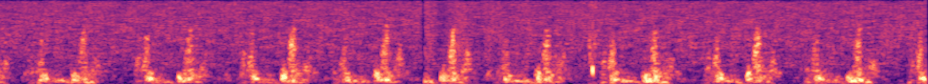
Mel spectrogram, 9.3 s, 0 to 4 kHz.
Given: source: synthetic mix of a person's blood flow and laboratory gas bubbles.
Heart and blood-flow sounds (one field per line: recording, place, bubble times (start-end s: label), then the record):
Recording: Doppler ultrasound of blood flow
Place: precordium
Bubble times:
5.92-6.00 s: bubbles
From the record:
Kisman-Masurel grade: 123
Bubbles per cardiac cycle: 1 to 2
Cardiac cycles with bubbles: 10 to 50%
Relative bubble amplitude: loud (0.450 to 0.775)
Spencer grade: 2 (many but less than half of the cardiac periods contain bubble signals, singularly or in groups)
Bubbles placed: only in the low amplitude regions of the cardiac cycle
